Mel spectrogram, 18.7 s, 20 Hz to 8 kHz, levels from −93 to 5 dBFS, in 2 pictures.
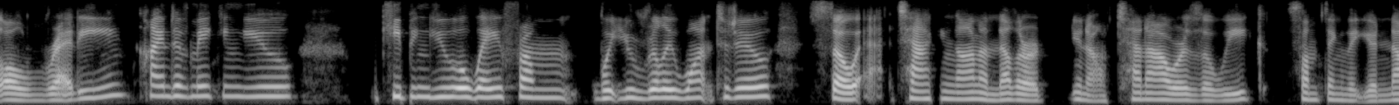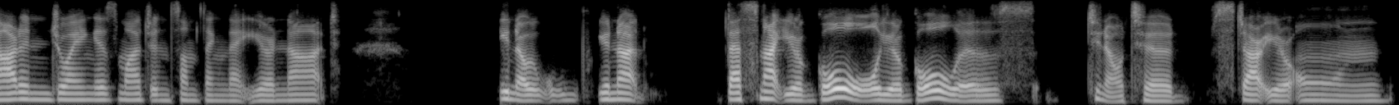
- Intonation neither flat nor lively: No, wide, 6.2 semitones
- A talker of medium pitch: Yes, medium, 180 Hz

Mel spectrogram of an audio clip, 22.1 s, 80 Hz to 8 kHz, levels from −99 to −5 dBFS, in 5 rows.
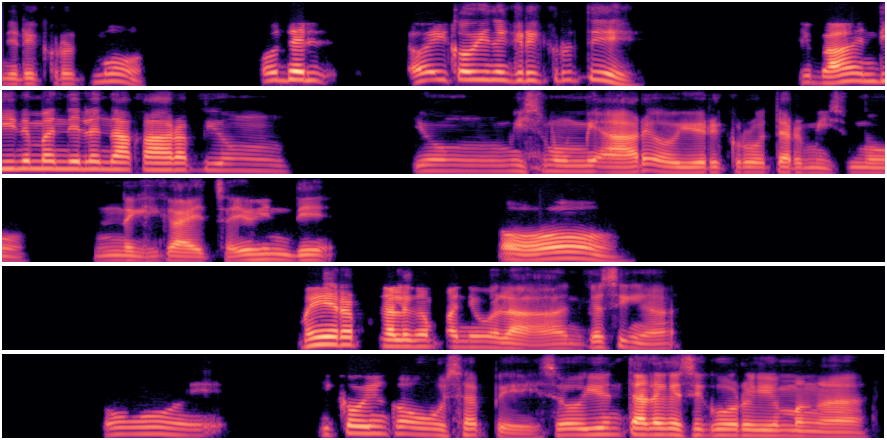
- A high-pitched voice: No, medium, 160 Hz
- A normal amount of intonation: No, wide, 6.2 semitones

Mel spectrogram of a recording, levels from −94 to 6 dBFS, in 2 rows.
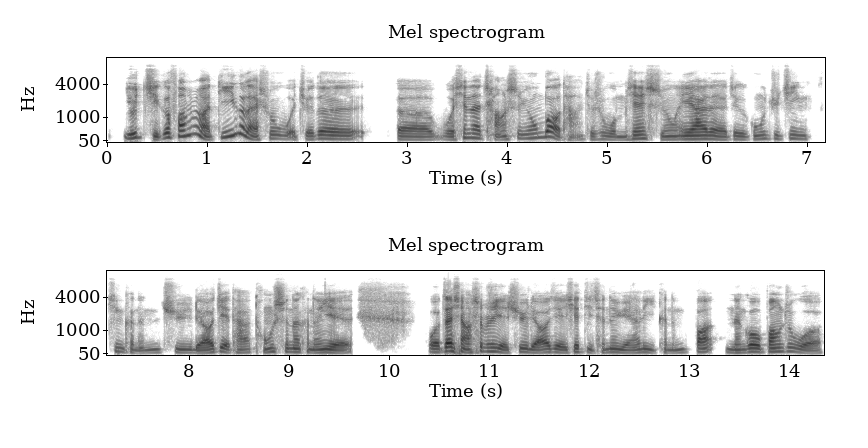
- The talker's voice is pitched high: No, low, 130 Hz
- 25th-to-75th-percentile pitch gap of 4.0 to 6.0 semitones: Yes, average, 4.4 semitones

